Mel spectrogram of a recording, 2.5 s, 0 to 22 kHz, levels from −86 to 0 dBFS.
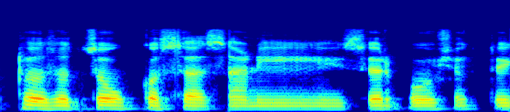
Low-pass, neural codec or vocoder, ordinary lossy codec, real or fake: none; none; none; real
